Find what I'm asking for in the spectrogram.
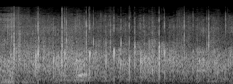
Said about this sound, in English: Applause dulu dong buat Alex.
